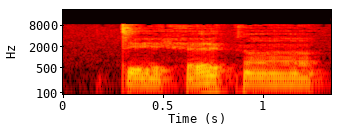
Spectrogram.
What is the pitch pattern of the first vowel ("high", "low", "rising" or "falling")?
low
